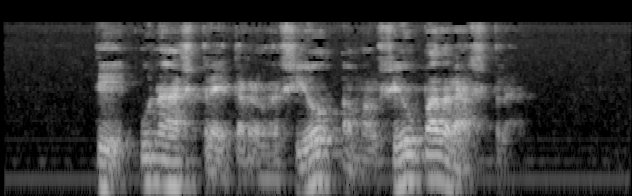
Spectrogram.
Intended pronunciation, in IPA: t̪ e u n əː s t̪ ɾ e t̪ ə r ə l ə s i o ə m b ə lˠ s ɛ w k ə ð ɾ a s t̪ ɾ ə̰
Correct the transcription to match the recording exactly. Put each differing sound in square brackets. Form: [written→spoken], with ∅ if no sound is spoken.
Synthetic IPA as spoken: t̪ e u n əː s t̪ ɾ [e→ɛ] t̪ ə r ə l ə s i o ə m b ə lˠ s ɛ w [k→p] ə ð ɾ a s t̪ ɾ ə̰

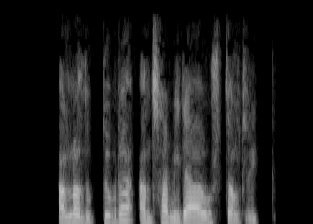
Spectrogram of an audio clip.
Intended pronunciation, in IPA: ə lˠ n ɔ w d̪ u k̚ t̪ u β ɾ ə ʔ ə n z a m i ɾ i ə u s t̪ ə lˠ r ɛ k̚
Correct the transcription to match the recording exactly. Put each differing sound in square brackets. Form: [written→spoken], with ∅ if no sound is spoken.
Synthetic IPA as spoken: ə lˠ n ɔ w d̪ u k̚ t̪ u β ɾ ə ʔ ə n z a m i ɾ [i→a] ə u s t̪ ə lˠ r [ɛ→i] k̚

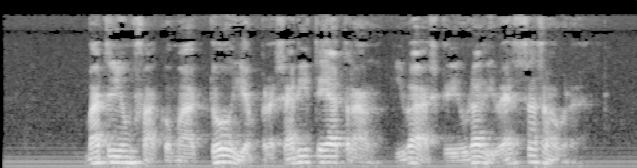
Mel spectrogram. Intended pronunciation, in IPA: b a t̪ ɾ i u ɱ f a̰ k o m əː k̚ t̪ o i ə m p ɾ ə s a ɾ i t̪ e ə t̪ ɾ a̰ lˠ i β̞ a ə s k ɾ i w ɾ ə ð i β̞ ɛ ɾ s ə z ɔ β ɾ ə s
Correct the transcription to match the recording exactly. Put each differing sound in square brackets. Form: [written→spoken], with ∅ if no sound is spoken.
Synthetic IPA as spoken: b a t̪ ɾ i u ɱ f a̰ k [o→ɔ] m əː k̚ t̪ o i ə m p ɾ ə [s→z] a ɾ i t̪ e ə t̪ ɾ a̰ lˠ i β̞ a ə s k ɾ i w ɾ ə ð i β̞ ɛ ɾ s ə z ɔ β ɾ ə s

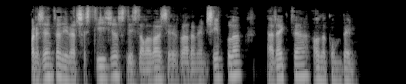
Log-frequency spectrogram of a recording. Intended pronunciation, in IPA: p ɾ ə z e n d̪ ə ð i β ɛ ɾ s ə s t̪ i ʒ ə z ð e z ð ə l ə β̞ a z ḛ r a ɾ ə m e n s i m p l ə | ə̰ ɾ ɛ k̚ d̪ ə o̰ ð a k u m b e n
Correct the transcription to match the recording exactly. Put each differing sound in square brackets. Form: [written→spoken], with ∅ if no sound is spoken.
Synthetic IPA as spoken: p ɾ ə z e n [d̪→t̪] ə ð i β ɛ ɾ s ə s t̪ i ʒ ə z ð e z ð ə l ə β̞ a z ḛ r a ɾ ə m e n s i m p l ə | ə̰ ɾ ɛ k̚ [d̪→t̪] ə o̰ ð [a→ə] k u m b e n

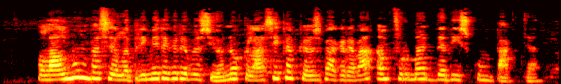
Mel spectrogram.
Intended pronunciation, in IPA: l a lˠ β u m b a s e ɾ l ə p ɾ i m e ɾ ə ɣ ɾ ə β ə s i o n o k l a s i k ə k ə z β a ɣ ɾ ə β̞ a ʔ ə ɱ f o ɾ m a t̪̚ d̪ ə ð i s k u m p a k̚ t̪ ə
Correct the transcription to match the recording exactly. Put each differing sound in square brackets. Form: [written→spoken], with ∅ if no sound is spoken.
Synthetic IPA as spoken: l a lˠ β u m b a s e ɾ l ə p ɾ i m e ɾ ə ɣ ɾ ə β ə s i o n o k l a s i k ə k [ə→əː] z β a ɣ ɾ ə β̞ a ʔ ə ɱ f [o→u] ɾ m a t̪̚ d̪ ə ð i s k u m p a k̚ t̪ ə

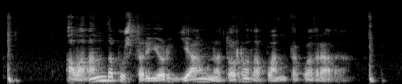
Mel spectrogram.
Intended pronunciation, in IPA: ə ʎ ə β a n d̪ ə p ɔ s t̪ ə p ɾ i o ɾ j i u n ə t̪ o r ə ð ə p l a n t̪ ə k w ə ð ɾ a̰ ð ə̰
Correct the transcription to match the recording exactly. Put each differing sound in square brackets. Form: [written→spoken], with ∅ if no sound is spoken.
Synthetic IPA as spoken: ə [ʎ→l] ə β a n d̪ ə p [ɔ→u] s t̪ ə [p→∅] ɾ i o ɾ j [i→a] u n ə t̪ o r ə ð ə p l a n t̪ ə k w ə ð ɾ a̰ ð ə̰

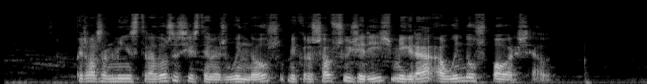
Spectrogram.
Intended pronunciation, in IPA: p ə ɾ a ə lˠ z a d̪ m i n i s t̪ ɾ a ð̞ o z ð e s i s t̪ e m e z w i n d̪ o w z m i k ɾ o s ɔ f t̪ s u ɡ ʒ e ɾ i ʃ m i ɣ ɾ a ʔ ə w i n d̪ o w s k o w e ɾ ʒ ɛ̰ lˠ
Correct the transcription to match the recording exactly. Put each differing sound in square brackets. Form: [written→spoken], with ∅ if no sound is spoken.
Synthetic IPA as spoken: p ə ɾ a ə lˠ z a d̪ m i n i s t̪ ɾ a ð̞ o z ð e s i s t̪ e m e z w i n d̪ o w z m i k ɾ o s ɔ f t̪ s u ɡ ʒ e ɾ i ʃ m i ɣ ɾ a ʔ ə w i n d̪ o w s [k→p] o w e ɾ [ʒ→ʃ] ɛ̰ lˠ

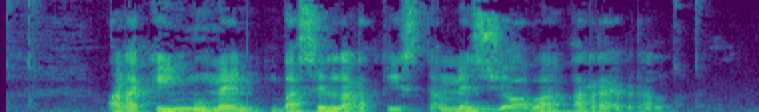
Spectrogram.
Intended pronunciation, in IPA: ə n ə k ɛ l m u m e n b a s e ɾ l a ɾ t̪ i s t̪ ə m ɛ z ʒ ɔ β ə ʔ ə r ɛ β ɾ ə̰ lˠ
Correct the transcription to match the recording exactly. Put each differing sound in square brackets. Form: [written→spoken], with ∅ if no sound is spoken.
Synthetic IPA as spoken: ə n ə k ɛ [l→ʎ] m u m e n b a s e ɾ l [a→ə] ɾ t̪ i s t̪ ə m [ɛ→e] z ʒ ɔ β ə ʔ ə r ɛ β ɾ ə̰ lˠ

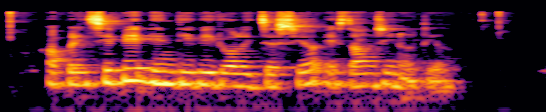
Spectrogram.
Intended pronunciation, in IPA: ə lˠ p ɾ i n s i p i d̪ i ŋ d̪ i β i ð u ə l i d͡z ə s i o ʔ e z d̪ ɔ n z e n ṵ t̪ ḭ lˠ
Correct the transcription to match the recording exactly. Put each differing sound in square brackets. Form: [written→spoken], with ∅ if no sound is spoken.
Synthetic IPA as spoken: ə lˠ p ɾ i n s i p i d̪ i [ŋ→n] d̪ i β i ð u ə l i d͡z ə s i o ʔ e z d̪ ɔ n z [e→i] n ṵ t̪ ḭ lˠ

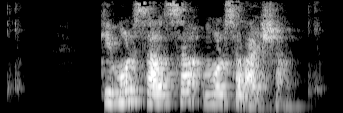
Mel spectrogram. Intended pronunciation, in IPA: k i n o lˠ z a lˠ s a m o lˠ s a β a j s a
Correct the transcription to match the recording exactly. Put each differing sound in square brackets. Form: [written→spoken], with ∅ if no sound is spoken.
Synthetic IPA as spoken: k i [n→m] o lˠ [z→s] a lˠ s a m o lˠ s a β a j [s→ʃ] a

